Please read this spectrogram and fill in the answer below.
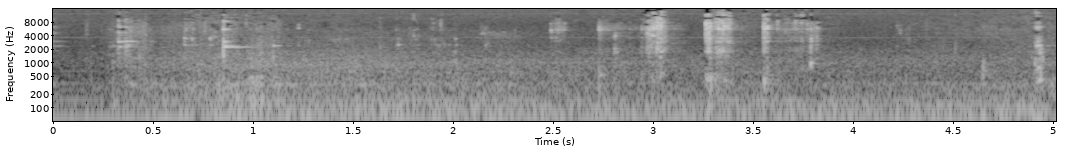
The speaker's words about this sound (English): He unscrews the cap from a bottle of vodka and gulps some down before getting out.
